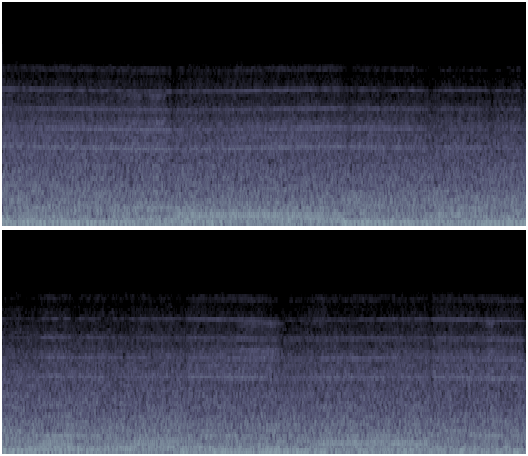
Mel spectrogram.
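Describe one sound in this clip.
A race car engine hums steadily under a low throttle.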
